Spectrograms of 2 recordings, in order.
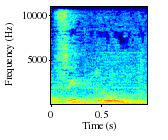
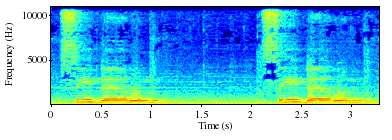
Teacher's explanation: Nah, jadi membacanya bukan sidrun, tapi siderun. Huruf da sukunnya memantul. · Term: qalqalah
